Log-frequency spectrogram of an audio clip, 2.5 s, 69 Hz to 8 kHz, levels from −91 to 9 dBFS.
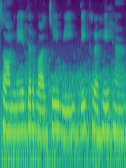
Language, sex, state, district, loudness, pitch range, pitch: Hindi, female, Punjab, Pathankot, -15 LUFS, 190-205 Hz, 195 Hz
